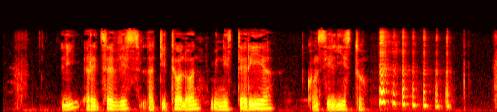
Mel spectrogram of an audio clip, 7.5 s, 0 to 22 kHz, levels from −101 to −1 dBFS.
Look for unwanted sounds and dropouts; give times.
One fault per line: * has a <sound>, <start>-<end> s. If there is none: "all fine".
* has a laugh, 5.7-6.8 s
